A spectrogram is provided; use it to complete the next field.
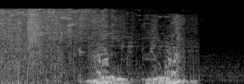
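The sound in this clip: Glass shatters as a video game character crashes through a window. A loud, bright crash of breaking glass and scattering debris lasts about two seconds, then cuts off abruptly to near silence.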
